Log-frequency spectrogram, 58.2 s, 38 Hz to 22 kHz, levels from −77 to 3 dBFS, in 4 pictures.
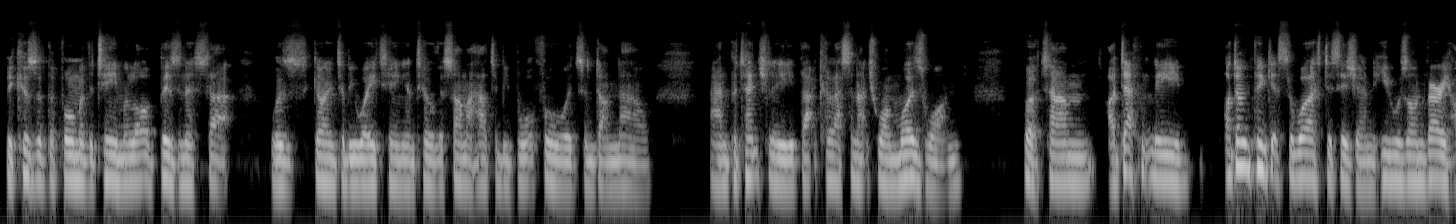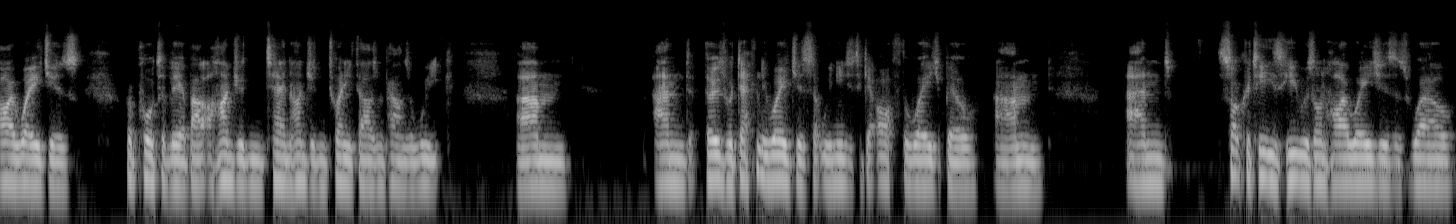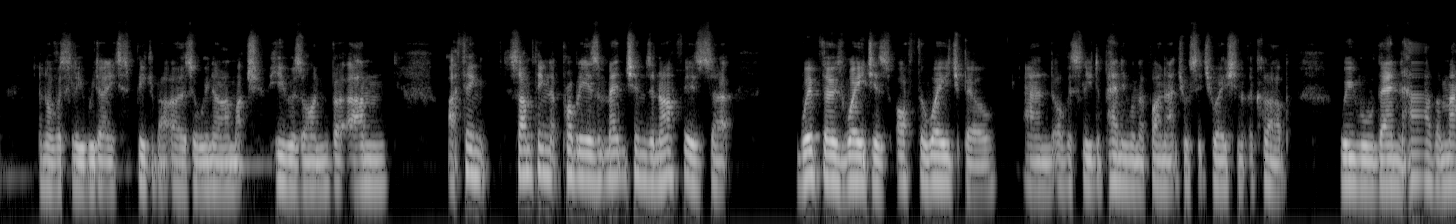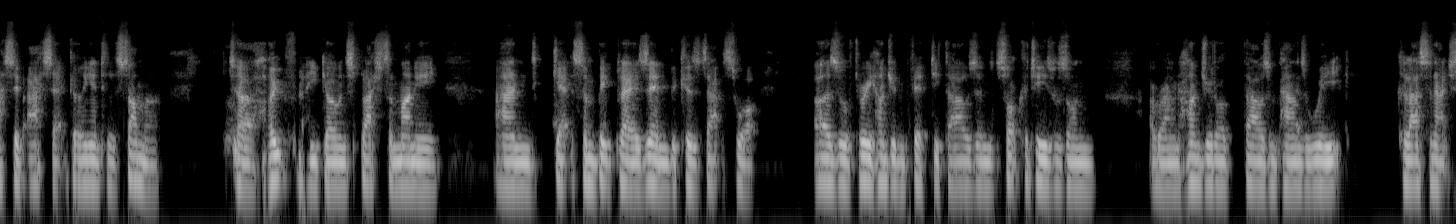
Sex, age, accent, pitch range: male, 20-39, British, 115-130 Hz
